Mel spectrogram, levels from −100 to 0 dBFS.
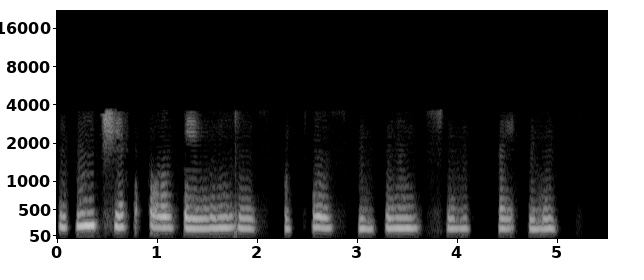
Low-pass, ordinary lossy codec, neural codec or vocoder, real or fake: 3.6 kHz; MP3, 24 kbps; codec, 16 kHz, 0.5 kbps, FreqCodec, smaller model; fake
